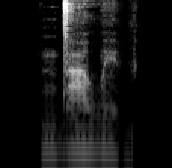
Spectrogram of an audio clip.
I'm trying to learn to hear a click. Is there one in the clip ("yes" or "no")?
no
